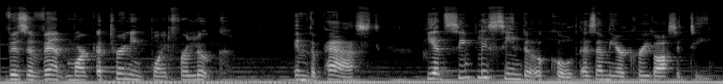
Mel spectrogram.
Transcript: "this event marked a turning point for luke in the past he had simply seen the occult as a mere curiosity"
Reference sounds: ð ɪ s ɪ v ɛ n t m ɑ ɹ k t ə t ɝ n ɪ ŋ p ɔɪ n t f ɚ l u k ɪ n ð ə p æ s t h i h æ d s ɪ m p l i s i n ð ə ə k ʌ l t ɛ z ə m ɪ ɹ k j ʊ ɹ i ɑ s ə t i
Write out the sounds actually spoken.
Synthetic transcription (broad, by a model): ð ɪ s ɪ v ɛ n t m ɑ ɹ k t ə t ɝ n ɪ ŋ p ɔɪ n t f ɚ l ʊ k ɪ n ð ə p æ s t h i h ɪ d s ɪ m p l i s i n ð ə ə k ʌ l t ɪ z ə m ɪ ɹ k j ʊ ɹ i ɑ s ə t i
